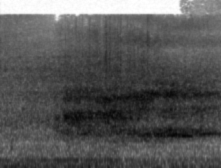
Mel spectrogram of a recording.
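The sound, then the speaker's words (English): A taxi drives by with a steady engine rumble, then its tires squeal briefly as it brakes to a stop at a railway station, the whine sliding downward. No voices are heard. “Here's the railway station. Thank you. Get out of the car.”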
